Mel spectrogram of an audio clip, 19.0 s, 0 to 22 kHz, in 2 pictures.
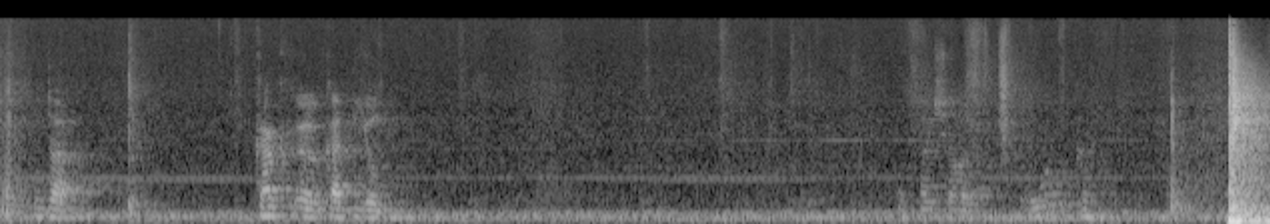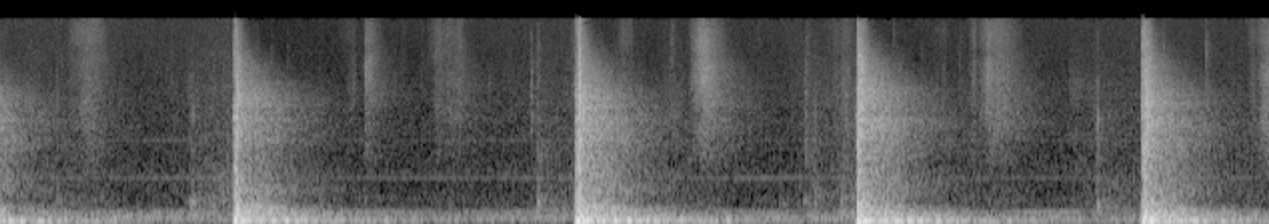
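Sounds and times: kicks thudding on padded target: 9.2s - 10.0s, 11.2s - 12.1s, 13.8s - 14.7s, 15.9s - 16.8s, 18.0s - 18.9s.

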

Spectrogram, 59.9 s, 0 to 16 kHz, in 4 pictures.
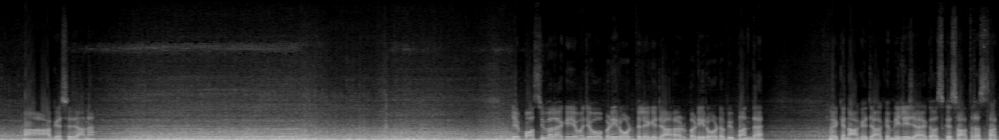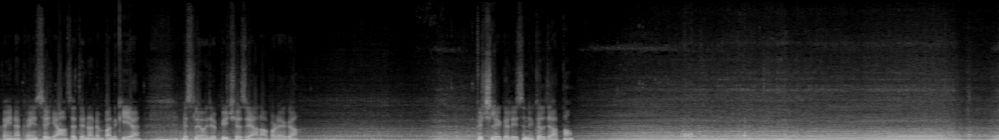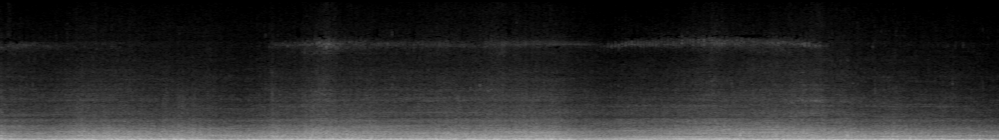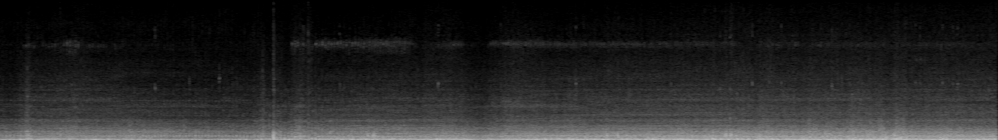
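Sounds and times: wind and road noise: 0.0s - 59.9s
motorcycle engine running: 29.4s - 59.9s.

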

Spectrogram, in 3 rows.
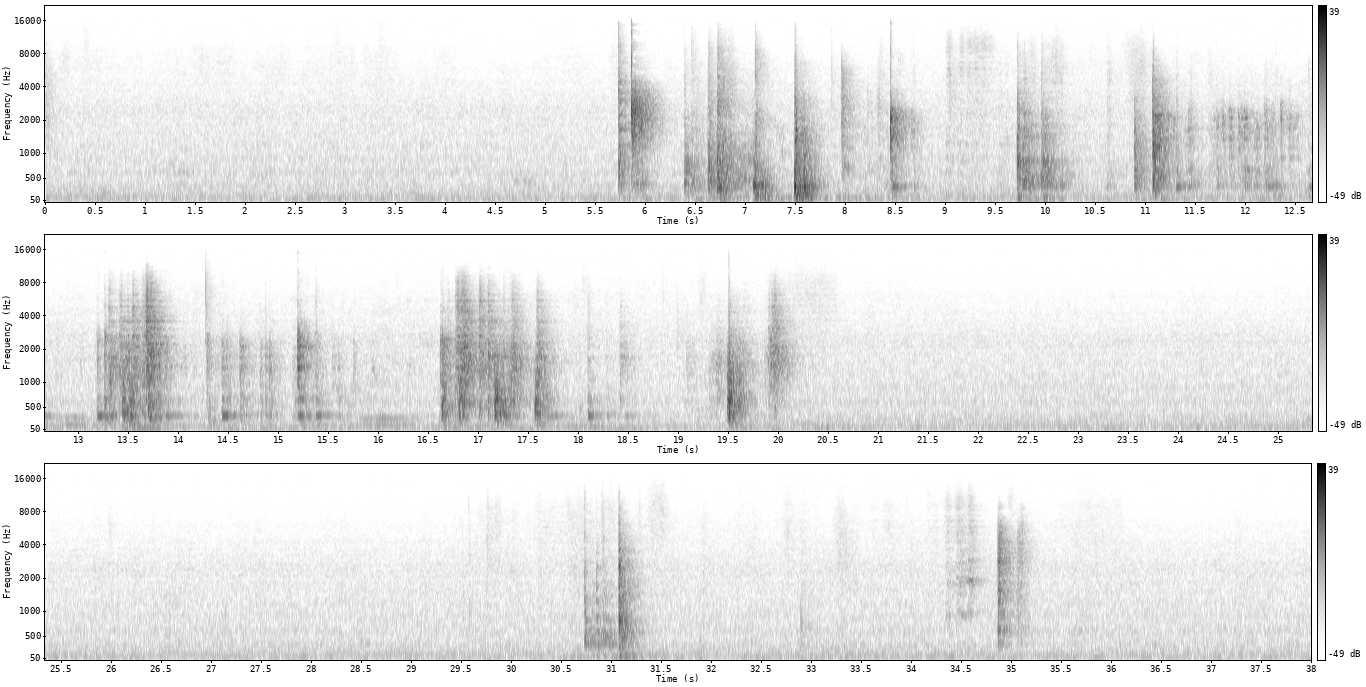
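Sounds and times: pool balls clacking: 5.7s - 20.4s, 30.6s - 31.5s, 34.5s - 35.4s.

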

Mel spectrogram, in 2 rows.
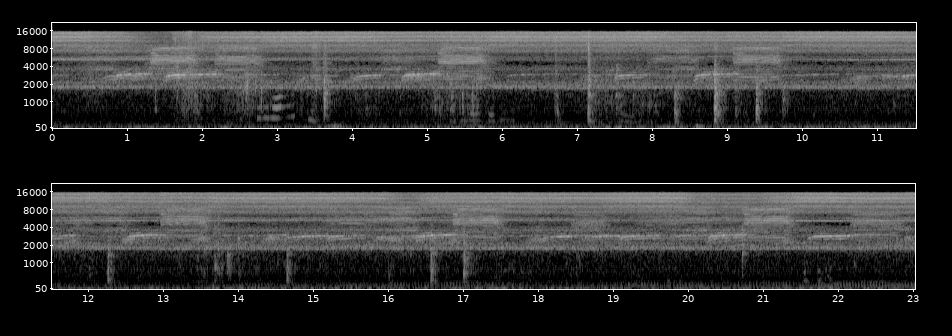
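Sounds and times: insect chirping calls: 0.0s - 23.0s
insects hissing: 0.0s - 23.0s.

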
